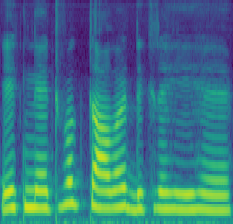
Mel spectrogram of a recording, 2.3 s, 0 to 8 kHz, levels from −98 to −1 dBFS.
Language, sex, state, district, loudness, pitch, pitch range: Hindi, female, Jharkhand, Palamu, -15 LUFS, 225 Hz, 210-240 Hz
